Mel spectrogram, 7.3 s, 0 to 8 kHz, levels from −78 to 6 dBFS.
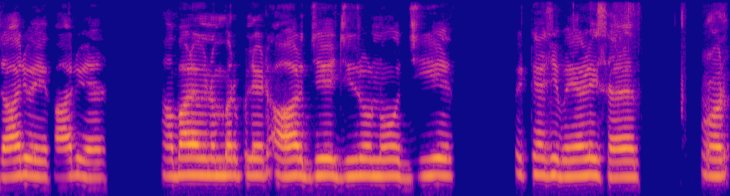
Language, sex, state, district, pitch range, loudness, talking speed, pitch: Rajasthani, male, Rajasthan, Nagaur, 205-215 Hz, -19 LUFS, 180 wpm, 210 Hz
